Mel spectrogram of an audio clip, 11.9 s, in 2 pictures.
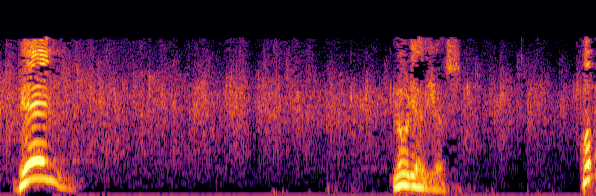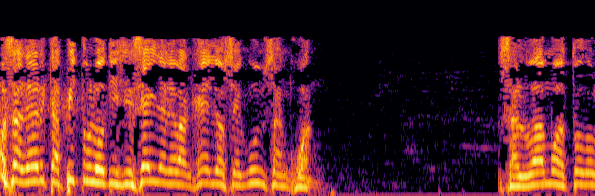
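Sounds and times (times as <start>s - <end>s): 
church congregation clapping: 0.0s - 7.9s
speech: 0.2s - 0.8s, 3.9s - 4.7s, 5.8s - 9.2s, 10.9s - 11.9s.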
